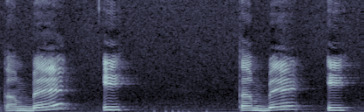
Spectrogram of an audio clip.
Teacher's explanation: Quando você fala também I, eu tenho um ditongo, que é formado pelo som nasal em, que é o E, e o I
